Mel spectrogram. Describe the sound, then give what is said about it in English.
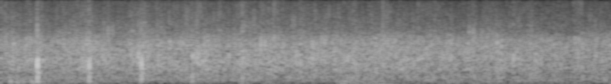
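An audience at a Carter Center event applauds its guests steadily, the dense patter of many hands clapping at an even level, with a few sharper, louder claps standing out at the start. “So we'll give another round of applause for all of our guests here.”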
